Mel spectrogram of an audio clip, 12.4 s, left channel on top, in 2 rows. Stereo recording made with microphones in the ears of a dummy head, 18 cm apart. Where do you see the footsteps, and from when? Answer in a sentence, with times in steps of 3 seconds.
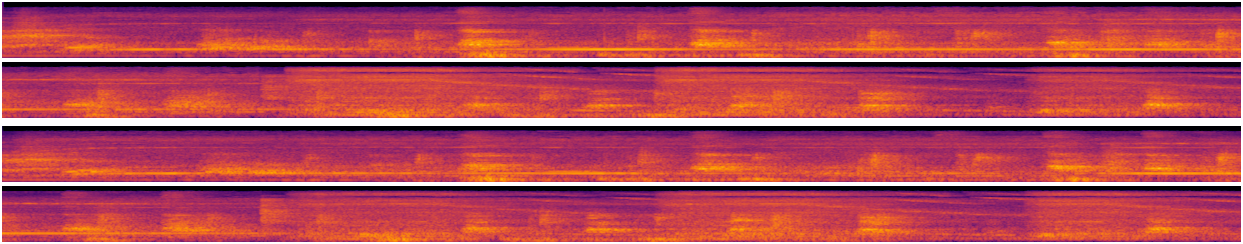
You can hear the footsteps on the left from 0 s and in the centre from 9 s.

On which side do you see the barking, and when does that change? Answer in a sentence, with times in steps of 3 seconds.
In this clip you hear the barking on the left from 0 s, in the centre from 3 s, on the right from 6 s and in the centre from 9 s.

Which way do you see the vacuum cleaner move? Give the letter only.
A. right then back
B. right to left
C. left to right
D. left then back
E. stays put
D.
